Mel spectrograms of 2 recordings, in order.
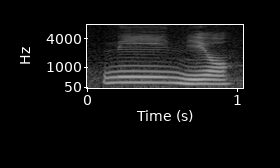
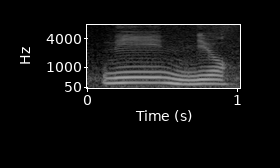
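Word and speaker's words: niño: 니뇨, 니뇨, 에스파냐, 에스파냐. 그래서 얘는 아이유를 만났을 때 냐냐 니뇨뇨 가 되는 발음이죠.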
